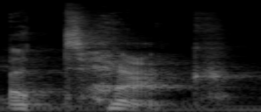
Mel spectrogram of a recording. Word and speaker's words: attack: this word for example since the syllable with the t is emphasized we have to pronounce the T as a regular T so we say attack not attack got it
